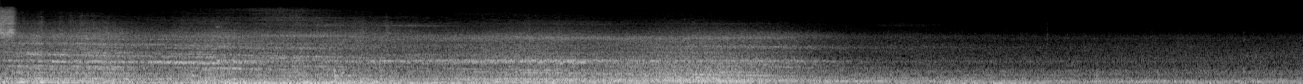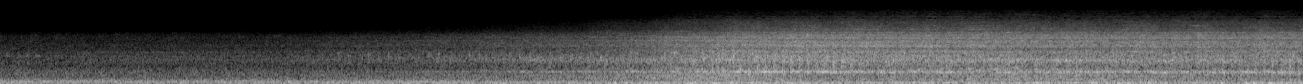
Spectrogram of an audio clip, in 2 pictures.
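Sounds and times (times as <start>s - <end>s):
train rolling noise: 0.0s - 26.0s.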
